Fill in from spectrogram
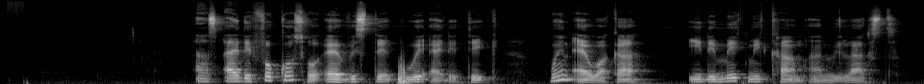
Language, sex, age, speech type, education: Nigerian Pidgin, male, 30-45, spontaneous, tertiary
